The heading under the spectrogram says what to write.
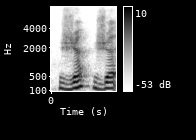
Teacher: it's basically like an SH sound, like the sh sound, but my voice is on. So starting with a word like sh, she, then you turn your voice on. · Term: zh sound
